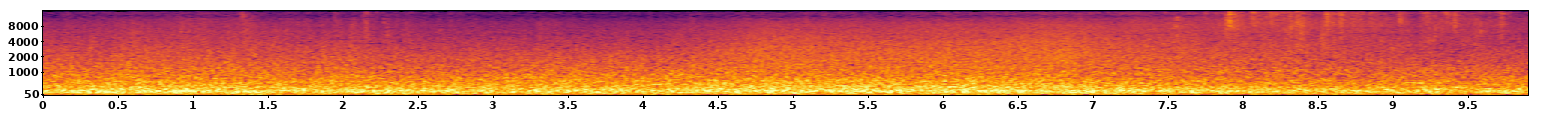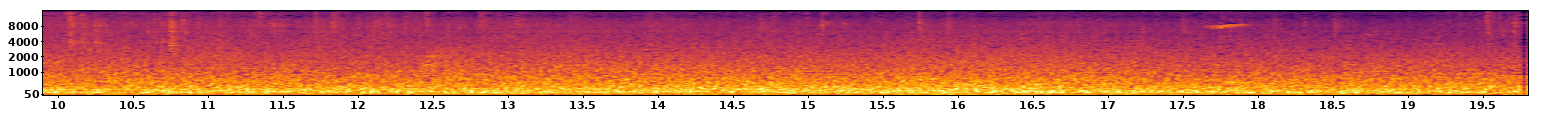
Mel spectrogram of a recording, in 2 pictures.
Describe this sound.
Strong Wind Recorded with Soundfield Microphone Manchester 2
This is a strong wind recorded in Whalley Range Manchester with a Calrec SoundField microphone using Neve Preamps into Apogee converters. Encoded to stereo using the Soundfield plugin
